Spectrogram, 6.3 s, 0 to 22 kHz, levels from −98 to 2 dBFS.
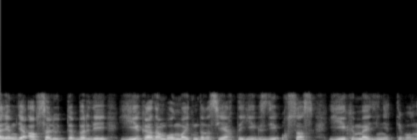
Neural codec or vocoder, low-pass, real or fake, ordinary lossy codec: none; 7.2 kHz; real; Opus, 64 kbps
